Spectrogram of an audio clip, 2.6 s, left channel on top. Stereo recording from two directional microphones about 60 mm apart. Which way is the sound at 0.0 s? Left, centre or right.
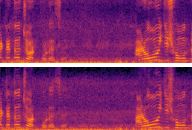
Centre.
